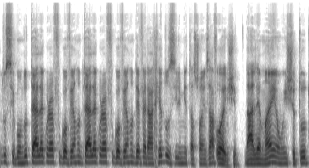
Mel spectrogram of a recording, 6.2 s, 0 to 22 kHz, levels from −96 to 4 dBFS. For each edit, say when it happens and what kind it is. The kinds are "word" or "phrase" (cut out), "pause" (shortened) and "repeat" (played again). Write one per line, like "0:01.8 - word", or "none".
0:01.6 - repeat
0:03.5 - word
0:04.3 - word
0:04.8 - pause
